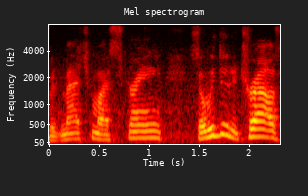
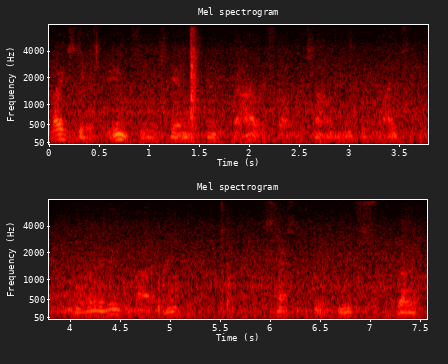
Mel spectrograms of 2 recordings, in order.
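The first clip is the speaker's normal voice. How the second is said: muttered aside; 7 semitones lower, 17 dB quieter than usual. Real, not acted. Muttering aside about the critic.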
